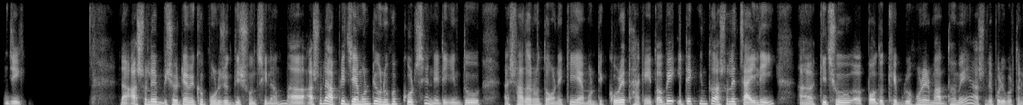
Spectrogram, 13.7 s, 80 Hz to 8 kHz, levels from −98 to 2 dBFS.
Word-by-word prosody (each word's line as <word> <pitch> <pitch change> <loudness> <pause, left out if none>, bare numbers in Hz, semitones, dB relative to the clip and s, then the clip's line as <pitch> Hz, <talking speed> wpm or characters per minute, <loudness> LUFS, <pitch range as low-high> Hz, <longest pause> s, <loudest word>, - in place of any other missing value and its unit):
জি। 120 -4 0 1.3
না, - - +2
আসলে 170 +8 0 0.2
বিষয়টি 150 +4 0
আমি 155 - +2
খুব 165 - +1
মনোযোগ 140 0 +1
দিয়ে 140 - 0
শুনছিলাম। 120 0 -4 0.2
আ 130 - +4 0.2
আসলে 215 - -1
আপনি 205 +5 +1
যেমনটি 180 +3 +4
অনুভব 170 +2 0
করছেন 170 +7 +1
এটি 125 +4 -4
কিন্তু 135 +1 -1 0.5
আ - - -5
সাধারণত 135 +1 +1
অনেকেই 125 +7 -3
এমনটি 130 +2 -6
করে 155 +2 +6
থাকে। 125 -2 -3
তবে 165 +6 +4
এটা 190 +2 +1
কিন্তু 200 +1 -4
আসলে 185 +2 -1
চাইলেই 145 +4 +4 0.4
আ - - -3 0.2
কিছু 160 +1 +1 0.3
আ - - 0 0.2
পদক্ষেপ 140 +3 +2
গ্রহণের 150 +6 -1
মাধ্যমে 135 +4 -2 0.2
আসলে 140 -1 -7
পরিবর্তন 135 0 -2
145 Hz, 160 wpm, -24 LUFS, 130-165 Hz, 1.3 s, করে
